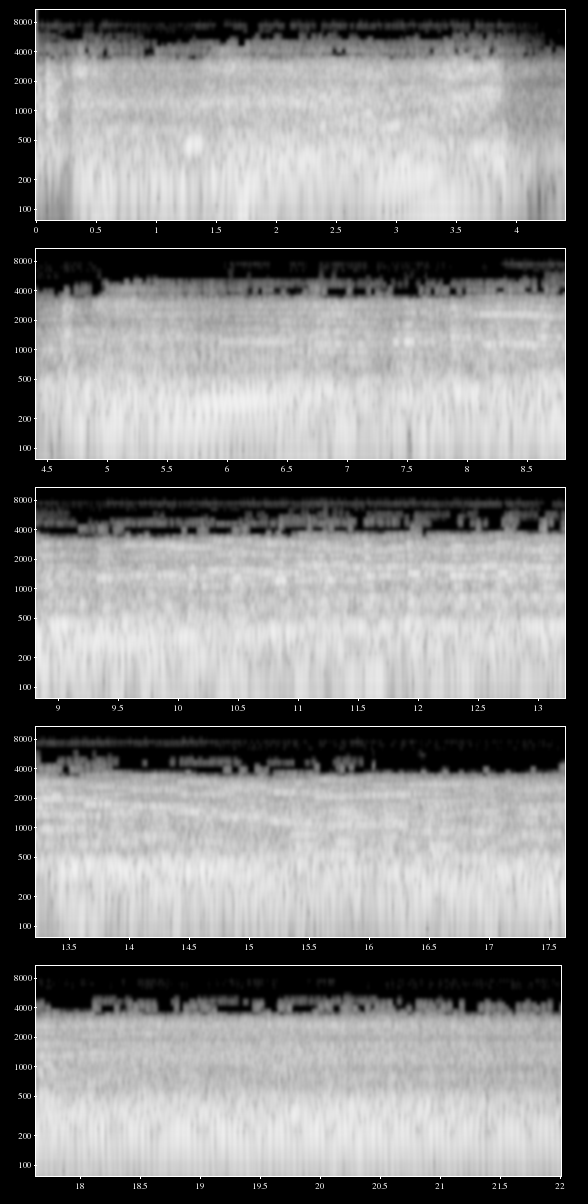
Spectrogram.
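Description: A car engine drones steadily as the car is driven, a rough mid-pitched running sound with a brief drop in level early on, then a smooth, sustained, loud hum with no voices.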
